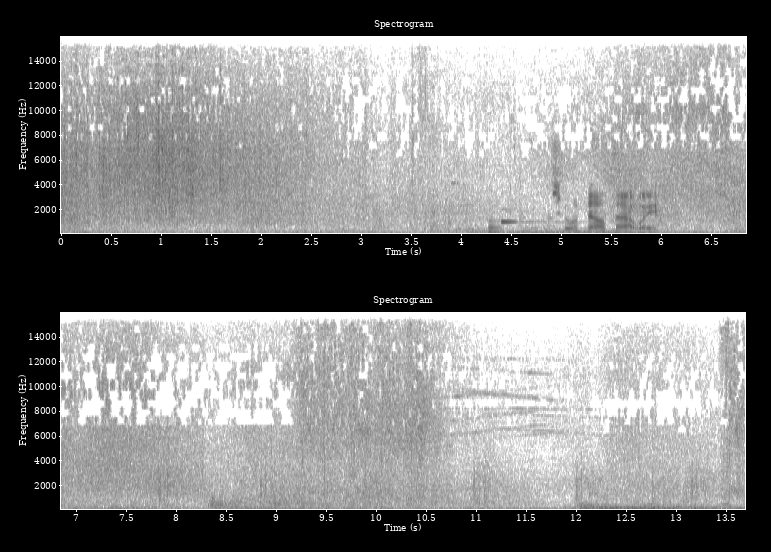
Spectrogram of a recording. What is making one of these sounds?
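A spaceship engine rumbles and roars steadily.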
